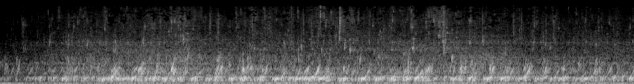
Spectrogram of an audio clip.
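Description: Continuous thick bubbling with rapid, irregular pops from a cauldron in the corner of a cellar, like a pot of liquid boiling, steady and fairly loud across the whole stretch with no voices.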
